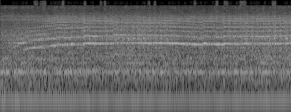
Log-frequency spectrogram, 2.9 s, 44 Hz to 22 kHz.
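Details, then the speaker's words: Lathe power feed motor whining loudly during a 0.25 turning cut: thin high whine rises briefly then holds over a low hum; noisier on camera than in person; owner plans to replace it with a NEMA stepper motor and driver. "I am going to be changing this motor to a NEMA motor with a stepper driver, that sort of idea, and that will remove that noise issue that you've got. Can't even put my hand over it to stop the noise."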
